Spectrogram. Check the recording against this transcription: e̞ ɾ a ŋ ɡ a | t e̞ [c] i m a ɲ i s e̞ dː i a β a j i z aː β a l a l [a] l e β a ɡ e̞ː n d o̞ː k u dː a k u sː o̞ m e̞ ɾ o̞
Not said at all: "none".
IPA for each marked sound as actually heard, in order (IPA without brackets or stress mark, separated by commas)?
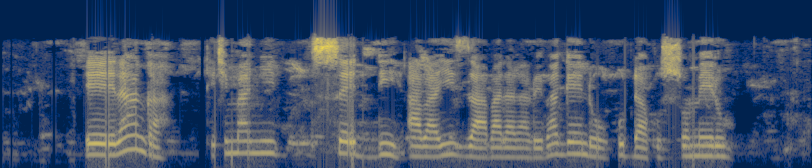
c, a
